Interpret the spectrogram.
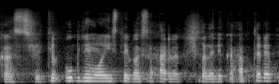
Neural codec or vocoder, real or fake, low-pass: codec, 32 kHz, 1.9 kbps, SNAC; fake; 14.4 kHz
